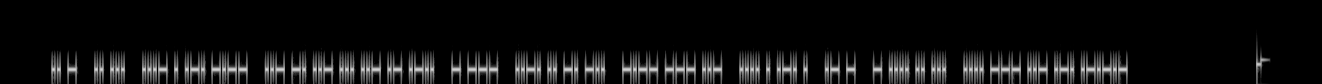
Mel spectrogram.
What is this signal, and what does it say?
Morse code, heard as a keyed tone, about 44 wpm, 700 Hz. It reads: IT IS VERY UNUSUAL TO FIND YOU HERE AT THIS HOUR.
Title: Sentences from Top 1400 Words 45wpm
